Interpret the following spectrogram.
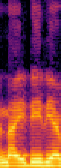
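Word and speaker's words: Cnidaria: centre एटा और नाइजीरिया नाइजीरिया में सी silent है मगर स्पेलिंग में सीख जाता है तो सिस्टम्स फॉर सिलेंडर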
